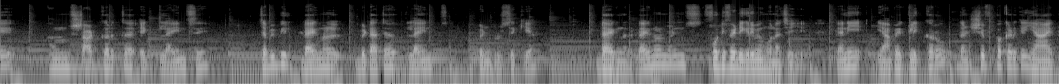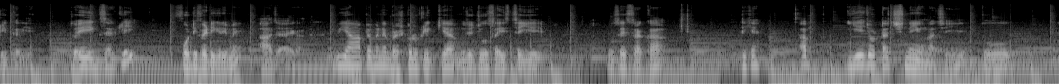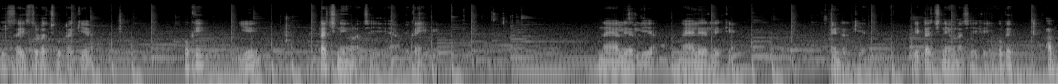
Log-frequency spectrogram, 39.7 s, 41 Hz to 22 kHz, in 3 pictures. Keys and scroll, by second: 2.8 p, 17.7 b, 18.9-21.1 typing, 21.7 Return, 23.2 ctrl+z, 26.5 typing, 27.9 Return, 29.9 BackSpace, 31.7 ctrl+z, 32.6 ctrl+z, 34.6 ctrl+z, 36.7 Return, 38.6 BackSpace.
